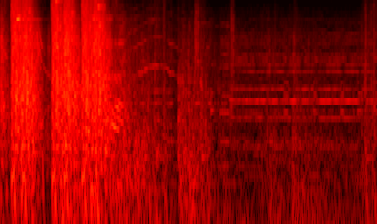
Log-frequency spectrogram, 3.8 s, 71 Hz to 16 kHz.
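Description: Video-game gunfire from blind hipfire in Uncharted 3: two dense bursts of shots in the first second, then scattered fainter reports and clatter trailing off.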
